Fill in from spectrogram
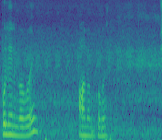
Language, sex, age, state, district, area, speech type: Assamese, female, 60+, Assam, Charaideo, urban, spontaneous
